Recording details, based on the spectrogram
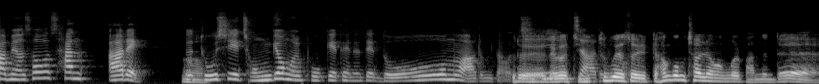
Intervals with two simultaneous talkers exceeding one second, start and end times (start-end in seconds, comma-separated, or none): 5.0-6.4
